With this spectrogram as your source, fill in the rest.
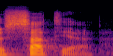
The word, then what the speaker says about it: Satya: Anyway, so Satya, I think is right. I think Sure. like I'll buy it. OG, that's the pronunciation, for but it.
